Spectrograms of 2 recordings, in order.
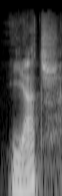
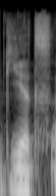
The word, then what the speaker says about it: Giertz: Ja, und aber mein, mein Lieblingsvortrag beziehungsweise mein, mein Lieblingsgast äh, war Simone Jatsch, habe ich jetzt gelernt, spricht man sie aus. Ich dachte immer Giertz, aber sie wird wohl Jatsch ausgesprochen.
